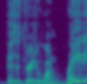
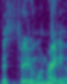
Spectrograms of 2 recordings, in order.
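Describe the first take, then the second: First: It is said in a cheerful, lively tone. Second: It is said in a sad, somber tone.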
